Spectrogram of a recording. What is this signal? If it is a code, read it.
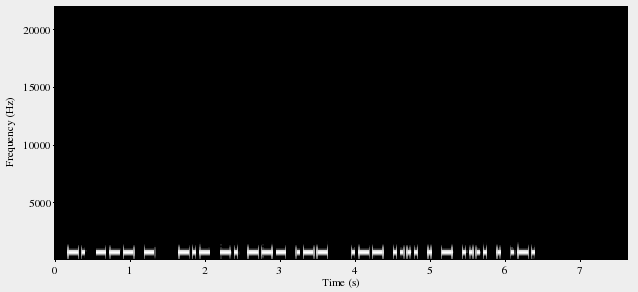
Morse code, heard as a keyed tone, about 25 wpm, 700 Hz. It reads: NOT KNOW WHETHER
